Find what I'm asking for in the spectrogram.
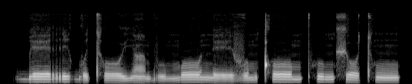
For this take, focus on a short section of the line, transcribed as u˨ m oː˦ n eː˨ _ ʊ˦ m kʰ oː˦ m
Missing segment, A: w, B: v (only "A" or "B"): B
